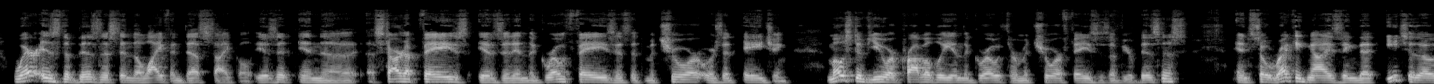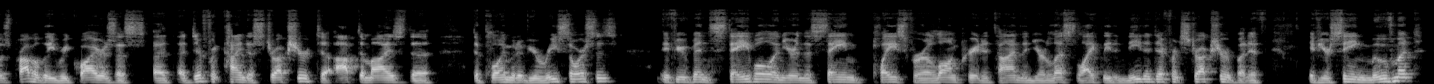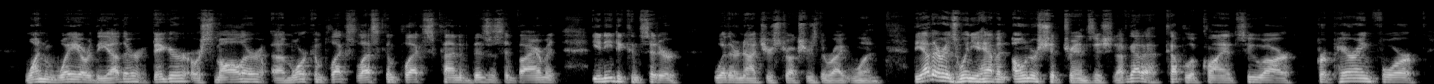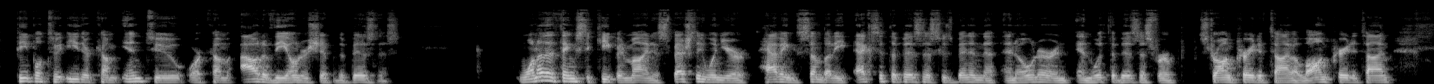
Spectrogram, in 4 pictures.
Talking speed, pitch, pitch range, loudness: 205 wpm, 105 Hz, 95-115 Hz, -20 LUFS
